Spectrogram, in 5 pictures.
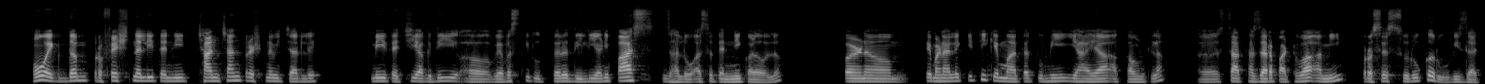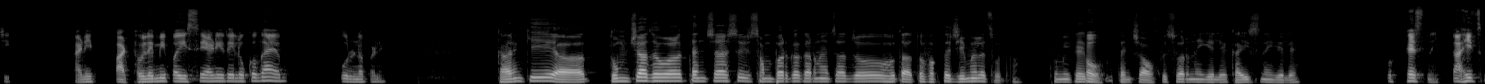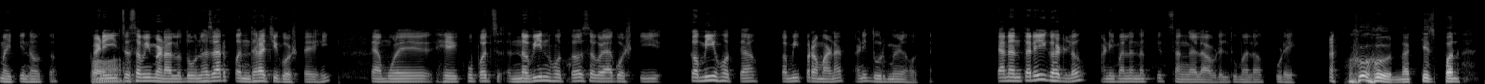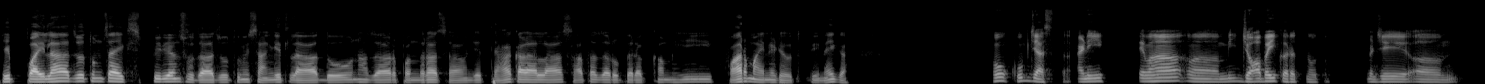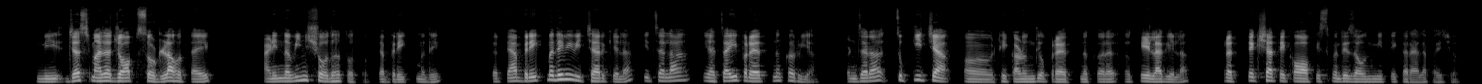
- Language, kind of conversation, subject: Marathi, podcast, ऑनलाइन ओळखीच्या लोकांवर विश्वास ठेवावा की नाही हे कसे ठरवावे?
- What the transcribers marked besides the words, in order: in English: "प्रोफेशनली"; in English: "अकाउंटला"; in English: "प्रोसेस"; surprised: "आणि पाठवले मी पैसे आणि ते लोकं गायब, पूर्णपणे"; in English: "ऑफिसवर"; drawn out: "पहा"; other noise; laughing while speaking: "हो, हो"; chuckle; in English: "एक्सपिरियन्स"; in Hindi: "मायने"; in English: "जस्ट"; in English: "ब्रेकमध्ये"; in English: "ब्रेकमध्ये"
